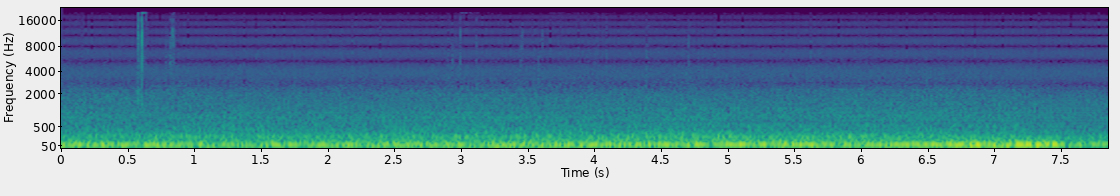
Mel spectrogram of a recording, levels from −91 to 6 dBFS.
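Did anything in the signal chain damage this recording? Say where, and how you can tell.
Yes. A DECT cordless phone buzz enters the analogue wiring for the whole clip. It is a thin, steady 100 Hz rasp, roughly 25 dB below the sound, from rectified 10 ms radio bursts. It is buzzier than mains hum.

Hard clipping at a converter or gain stage from 6.81 to 7.32 s flattens peaks overdriven by about 1 dB. It is heard as brief crackle on the loudest moments, not as codec smearing.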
